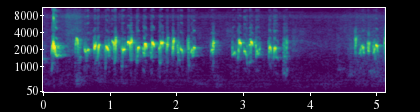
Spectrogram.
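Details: Sooty-headed bulbul, young, in rapid continuous chattering lure song used to provoke other bulbuls: a dense run of bubbly warbled notes, then short bursts separated by brief gaps, and a final burst after a pause.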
